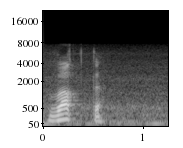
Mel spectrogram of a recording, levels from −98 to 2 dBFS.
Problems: none marked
